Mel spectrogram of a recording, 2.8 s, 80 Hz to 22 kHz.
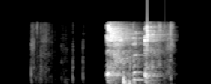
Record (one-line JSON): {"cough_length": "2.8 s", "cough_amplitude": 31505, "cough_signal_mean_std_ratio": 0.4, "survey_phase": "alpha (2021-03-01 to 2021-08-12)", "age": "18-44", "gender": "Female", "wearing_mask": "No", "symptom_cough_any": true, "symptom_fatigue": true, "symptom_headache": true, "smoker_status": "Never smoked", "respiratory_condition_asthma": false, "respiratory_condition_other": false, "recruitment_source": "Test and Trace", "submission_delay": "2 days", "covid_test_result": "Positive", "covid_test_method": "RT-qPCR", "covid_ct_value": 22.9, "covid_ct_gene": "ORF1ab gene"}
